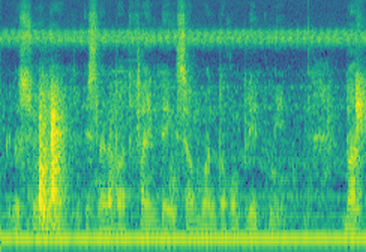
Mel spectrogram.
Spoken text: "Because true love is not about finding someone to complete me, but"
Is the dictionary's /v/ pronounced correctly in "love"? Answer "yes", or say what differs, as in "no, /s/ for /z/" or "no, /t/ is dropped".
no, /v/ is dropped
